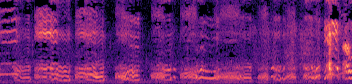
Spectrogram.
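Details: Hungry English Bulldog puppies waiting for their mother to come feed them, several overlapping high whines and whimpers rising and falling continuously, with a steady low hum underneath.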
